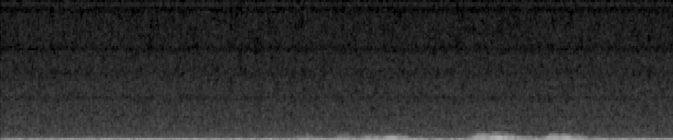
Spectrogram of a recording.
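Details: Great horned owl in eucalyptus trees at Sherman Island, California, giving a short series of low, muffled hoots that end in two louder, fuller hoots, with a constant deep background hum.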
